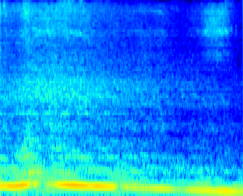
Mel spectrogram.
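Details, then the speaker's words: Opel Astra H, warmed up, after refitting the original ignition coil and clearing fault codes: engine swings up and back down twice, clean and even, no stumble; misfire gone, check engine light off. "І машинка класно працює. Мотор прям топ. Троїння нема. Бачите, як набирає оберти?"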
